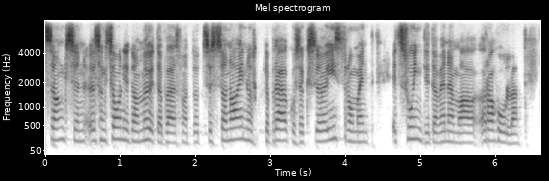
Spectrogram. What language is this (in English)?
Estonian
